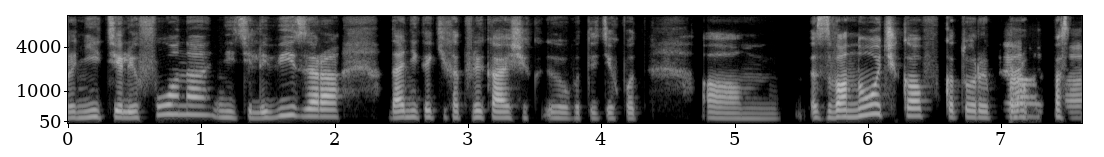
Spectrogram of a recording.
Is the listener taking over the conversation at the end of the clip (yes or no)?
no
